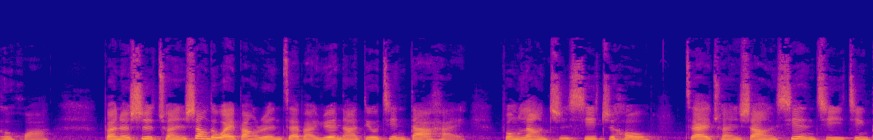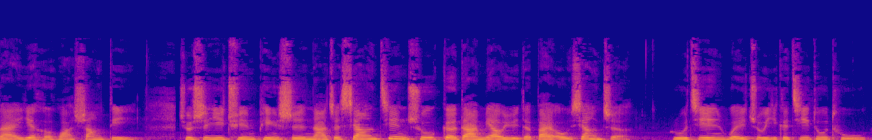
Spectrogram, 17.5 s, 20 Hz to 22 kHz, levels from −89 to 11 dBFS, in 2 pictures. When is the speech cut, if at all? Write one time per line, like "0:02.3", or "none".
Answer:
0:10.5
